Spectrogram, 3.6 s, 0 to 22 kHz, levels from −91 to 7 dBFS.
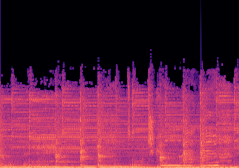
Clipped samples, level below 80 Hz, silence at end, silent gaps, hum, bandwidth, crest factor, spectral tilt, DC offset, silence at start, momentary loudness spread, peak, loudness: under 0.1%; -18 dBFS; 0 s; none; none; 13.5 kHz; 12 dB; -4.5 dB/octave; under 0.1%; 0 s; 1 LU; 0 dBFS; -13 LUFS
